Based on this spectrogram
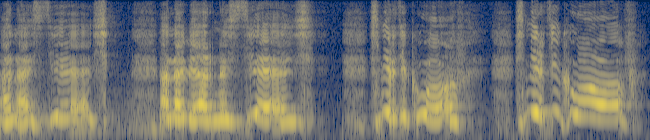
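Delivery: put-on faint rasping wheeze, very high pitched. The old man beckons Smerdyakov with his finger, barely audible wheeze. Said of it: "Чуть слышно хрипел старик".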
